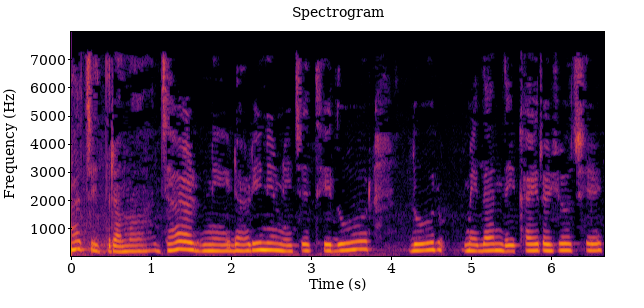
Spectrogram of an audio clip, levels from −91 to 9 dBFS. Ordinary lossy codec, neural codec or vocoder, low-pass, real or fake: MP3, 32 kbps; codec, 16 kHz, 16 kbps, FreqCodec, larger model; 7.2 kHz; fake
